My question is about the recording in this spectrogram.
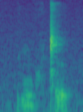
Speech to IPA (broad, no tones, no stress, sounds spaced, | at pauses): e̤ m ɔ m ɔ̤ h e ǁ ɘ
